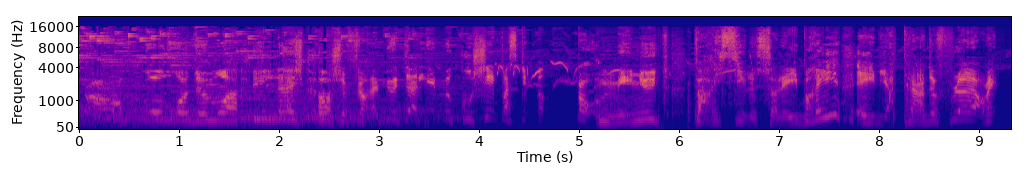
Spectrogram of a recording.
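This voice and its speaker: A man's voice: very high voice, a little slow, vocal fry, music in the background, exaggerated voice. A man voicing a big, cheerful, gluttonous chatterbox garden gnome in a children's cartoon, jovial, rambling and oblivious. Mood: jolly, chatty. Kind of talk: animated children's cartoon acting.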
